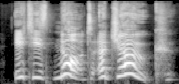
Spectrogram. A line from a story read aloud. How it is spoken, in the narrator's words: cried Elisana in frustration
